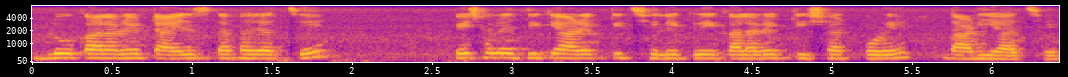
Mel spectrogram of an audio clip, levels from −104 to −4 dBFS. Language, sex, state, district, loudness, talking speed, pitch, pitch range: Bengali, female, West Bengal, Paschim Medinipur, -15 LUFS, 195 wpm, 210 Hz, 200-225 Hz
